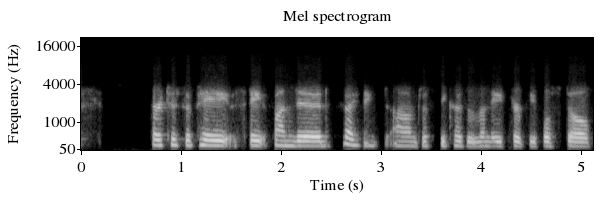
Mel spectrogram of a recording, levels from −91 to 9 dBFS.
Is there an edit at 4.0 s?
no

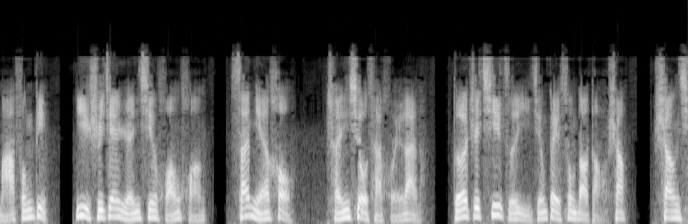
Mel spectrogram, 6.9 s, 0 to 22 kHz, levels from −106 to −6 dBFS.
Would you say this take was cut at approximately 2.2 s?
yes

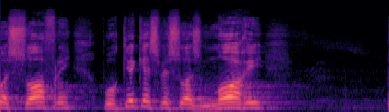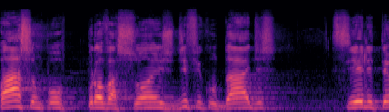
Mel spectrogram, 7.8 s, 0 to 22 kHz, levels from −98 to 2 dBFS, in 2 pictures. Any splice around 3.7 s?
no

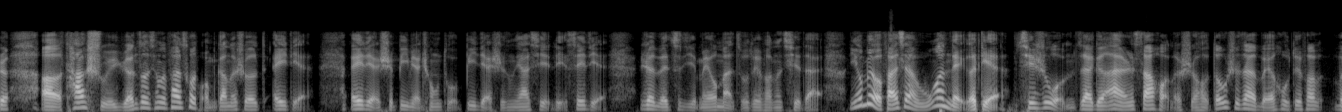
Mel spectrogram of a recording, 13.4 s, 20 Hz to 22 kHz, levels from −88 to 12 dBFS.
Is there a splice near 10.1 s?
no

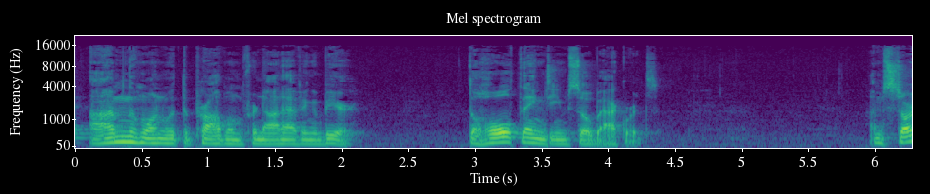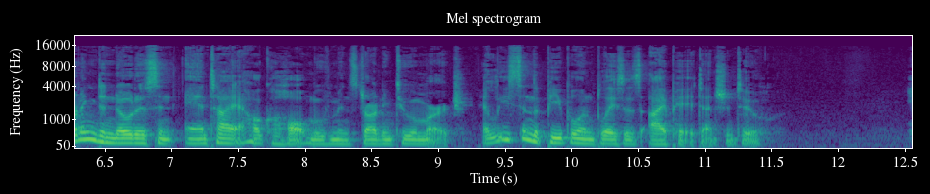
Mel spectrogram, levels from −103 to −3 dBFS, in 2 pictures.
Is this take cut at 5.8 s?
no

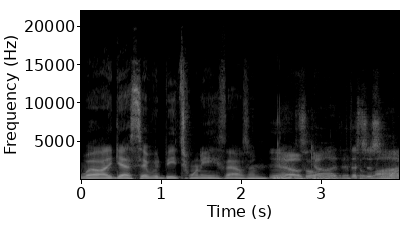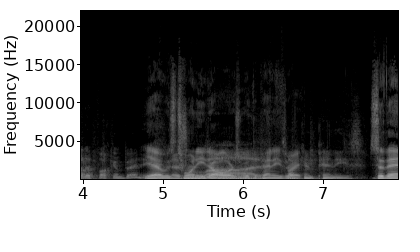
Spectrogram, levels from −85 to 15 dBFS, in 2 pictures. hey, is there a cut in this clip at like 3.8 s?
no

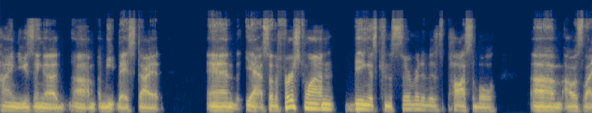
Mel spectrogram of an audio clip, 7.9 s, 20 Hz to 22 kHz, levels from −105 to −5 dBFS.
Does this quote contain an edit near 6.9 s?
no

